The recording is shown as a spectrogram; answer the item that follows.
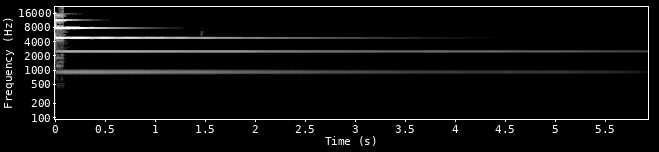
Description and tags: This is a windchime recorded very quietly struck with a triangle beater with a fairly cheap microphone, noise removed, and normalized to max volume without distortion. Higher note of 2.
